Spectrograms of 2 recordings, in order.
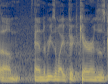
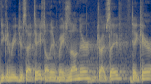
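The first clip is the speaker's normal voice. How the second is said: normal talking voice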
